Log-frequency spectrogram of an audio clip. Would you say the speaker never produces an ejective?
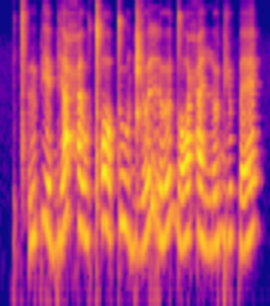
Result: no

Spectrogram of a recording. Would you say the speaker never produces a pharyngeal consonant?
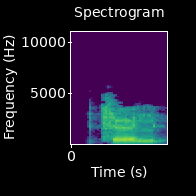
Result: yes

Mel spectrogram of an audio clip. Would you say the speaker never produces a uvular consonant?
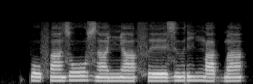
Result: yes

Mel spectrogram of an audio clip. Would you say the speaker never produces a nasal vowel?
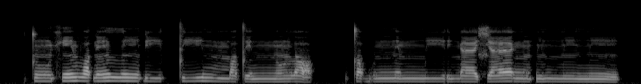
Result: no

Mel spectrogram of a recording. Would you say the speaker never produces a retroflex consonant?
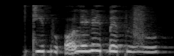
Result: no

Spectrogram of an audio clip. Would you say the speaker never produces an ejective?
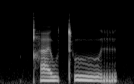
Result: no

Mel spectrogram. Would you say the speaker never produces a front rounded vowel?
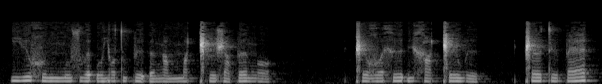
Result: no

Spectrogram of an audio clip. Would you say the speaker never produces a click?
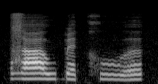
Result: yes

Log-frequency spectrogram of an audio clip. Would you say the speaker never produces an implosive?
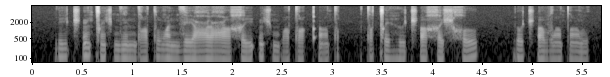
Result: yes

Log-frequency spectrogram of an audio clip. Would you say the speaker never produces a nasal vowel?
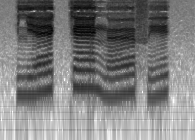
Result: yes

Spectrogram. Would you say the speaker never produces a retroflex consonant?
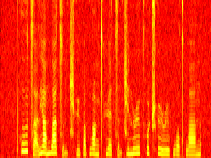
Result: no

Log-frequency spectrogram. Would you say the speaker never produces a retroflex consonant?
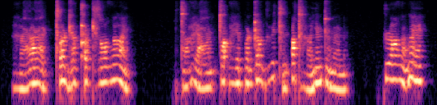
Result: no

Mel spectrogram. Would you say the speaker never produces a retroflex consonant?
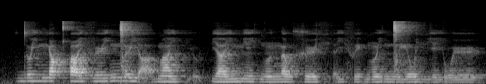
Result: yes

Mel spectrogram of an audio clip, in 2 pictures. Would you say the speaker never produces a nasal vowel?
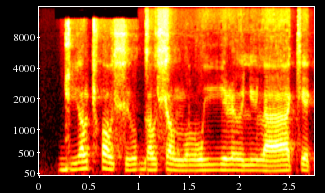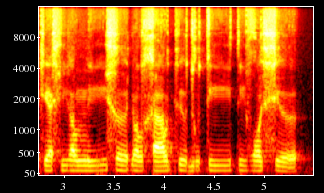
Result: yes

